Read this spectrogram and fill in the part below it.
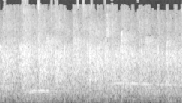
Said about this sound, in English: Everybody give her a cheer.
